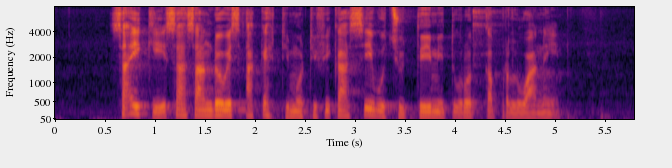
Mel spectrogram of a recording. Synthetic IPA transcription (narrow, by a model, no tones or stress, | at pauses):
saʔikisasaɳɖowɪsakɛhd̪̥i̤mod̪̥i̤fikasiwud̥ʒ̥ṳt̪imit̪uɾʊt̪̚kəpərluane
